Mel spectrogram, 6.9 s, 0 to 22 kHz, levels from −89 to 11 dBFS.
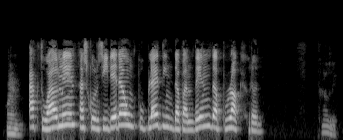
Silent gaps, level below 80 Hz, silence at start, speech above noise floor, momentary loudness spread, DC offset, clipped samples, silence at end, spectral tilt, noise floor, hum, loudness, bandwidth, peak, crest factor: none; -64 dBFS; 0.15 s; 60 dB; 15 LU; under 0.1%; under 0.1%; 0.2 s; -3.5 dB/octave; -77 dBFS; none; -16 LUFS; 8.2 kHz; 0 dBFS; 18 dB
